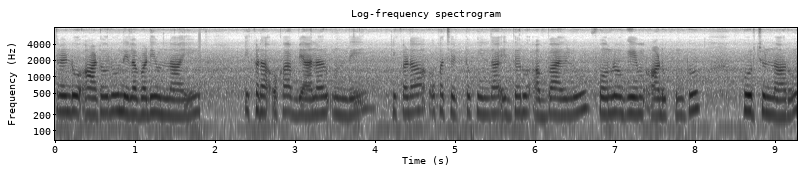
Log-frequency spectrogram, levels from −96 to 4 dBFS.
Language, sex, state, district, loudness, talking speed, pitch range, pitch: Telugu, female, Telangana, Karimnagar, -17 LUFS, 125 wpm, 205-225 Hz, 215 Hz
